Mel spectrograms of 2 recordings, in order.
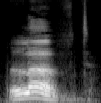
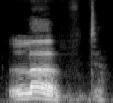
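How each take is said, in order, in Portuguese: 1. O V vai direto para o D final. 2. O V vai direto para o D final.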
